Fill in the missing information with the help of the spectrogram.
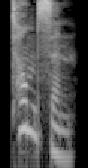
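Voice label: "scandal", American; thompson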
